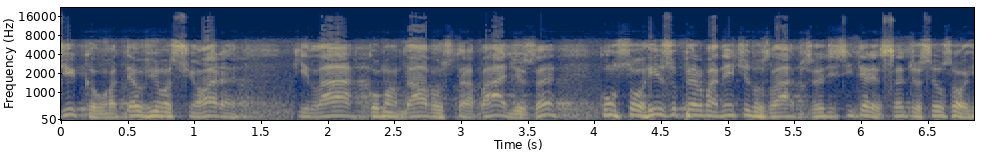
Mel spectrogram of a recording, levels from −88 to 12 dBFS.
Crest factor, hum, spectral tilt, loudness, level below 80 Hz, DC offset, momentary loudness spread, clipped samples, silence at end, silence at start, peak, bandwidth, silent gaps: 16 dB; none; -3 dB/octave; -16 LUFS; -50 dBFS; under 0.1%; 9 LU; under 0.1%; 0 s; 0 s; -2 dBFS; 18.5 kHz; none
